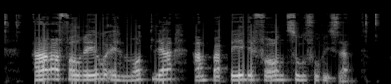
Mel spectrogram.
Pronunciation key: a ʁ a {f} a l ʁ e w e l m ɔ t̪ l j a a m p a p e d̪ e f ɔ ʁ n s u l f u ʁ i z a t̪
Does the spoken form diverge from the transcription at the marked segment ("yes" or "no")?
no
